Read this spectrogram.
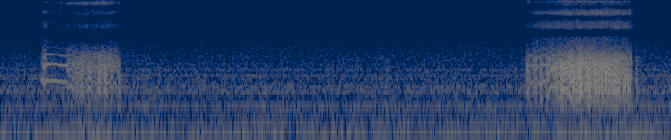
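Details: A female Yorkshire Terrier, fast asleep, snores in two long, rasping breaths several seconds apart, over a faint steady hum.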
